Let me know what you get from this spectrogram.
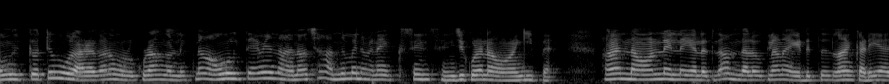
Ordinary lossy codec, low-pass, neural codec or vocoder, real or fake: none; 5.4 kHz; none; real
